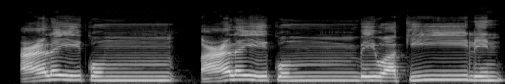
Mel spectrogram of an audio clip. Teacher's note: جب میم ساکن کے بعد با آ جائے تو میم ساکن میں غنہ کر کے پڑھیں گے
